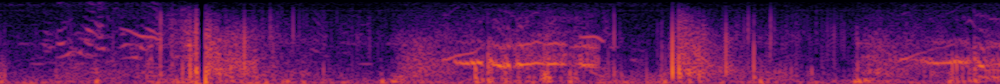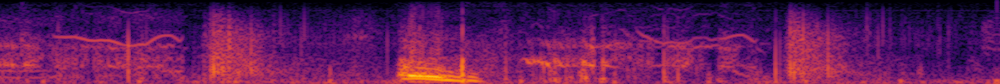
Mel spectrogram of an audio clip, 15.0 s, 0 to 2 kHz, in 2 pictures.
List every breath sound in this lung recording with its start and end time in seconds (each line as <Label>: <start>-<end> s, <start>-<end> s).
Inhalation: 1.23-1.98 s, 4.99-5.73 s, 9.09-9.83 s, 13.40-14.14 s
Exhalation: 3.04-4.61 s, 6.43-8.99 s, 10.49-11.18 s
Wheeze: 3.30-4.61 s, 6.68-8.99 s, 11.44-13.34 s
Rhonchi: 10.49-11.18 s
